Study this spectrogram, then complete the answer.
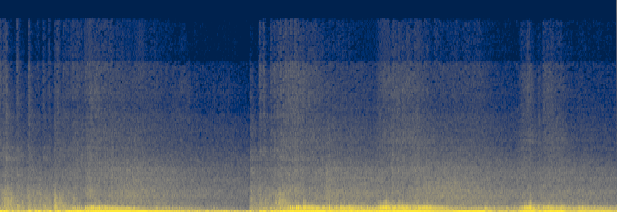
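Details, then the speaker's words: Scion FR-S with turbo kit on stock tune, cold start; deep uneven engine note surging and sagging with revs hunting rather than settling; owner assumes it runs rough because of the turbo on the stock tune. "well guys we know she runs so that's cool it doesn't run all that good i'm assuming because obviously we threw a turbo kit on it i'm not expecting it to run good on the stock tune"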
